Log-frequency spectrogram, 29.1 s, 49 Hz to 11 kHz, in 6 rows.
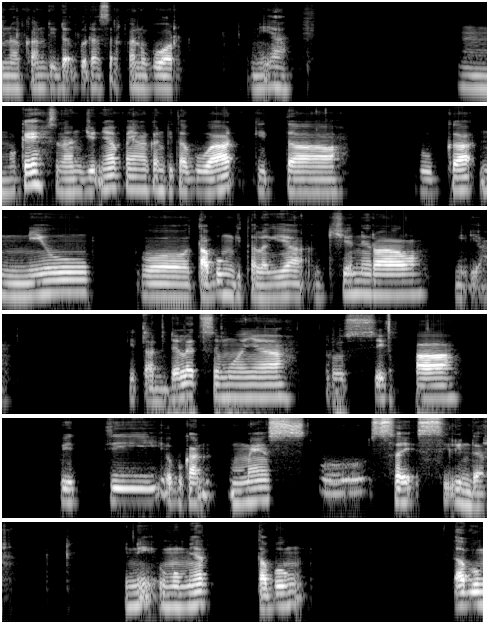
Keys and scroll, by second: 18.4 shift+a.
